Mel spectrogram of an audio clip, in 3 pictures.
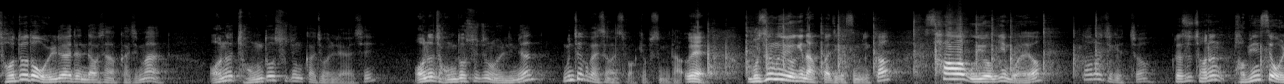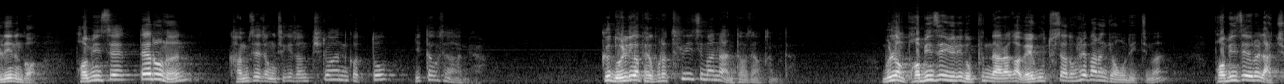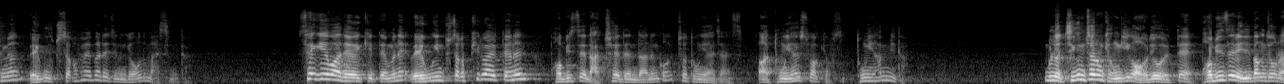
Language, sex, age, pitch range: Korean, male, 40-59, 135-210 Hz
